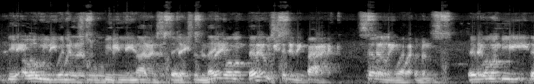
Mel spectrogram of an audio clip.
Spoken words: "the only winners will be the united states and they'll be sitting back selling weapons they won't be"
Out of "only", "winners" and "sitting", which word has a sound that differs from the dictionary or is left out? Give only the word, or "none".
none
